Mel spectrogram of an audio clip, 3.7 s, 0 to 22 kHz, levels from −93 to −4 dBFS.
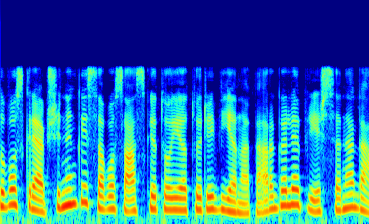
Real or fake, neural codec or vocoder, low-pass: fake; codec, 16 kHz, 4 kbps, FunCodec, trained on LibriTTS, 50 frames a second; 7.2 kHz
